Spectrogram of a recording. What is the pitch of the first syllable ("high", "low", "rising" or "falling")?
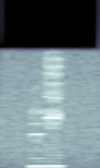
high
